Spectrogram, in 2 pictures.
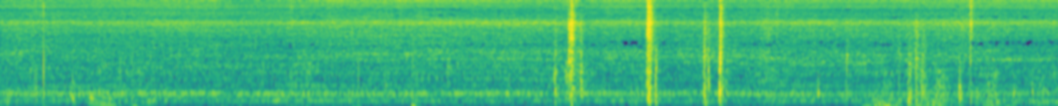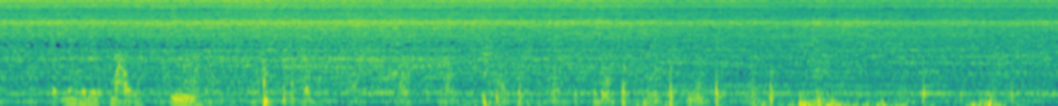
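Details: Wild honey bees buzz during a natural honey harvest in a plantation, low droning hum with rising and falling whines of individual bees flying past, plus scattered sharp clicks and knocks.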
